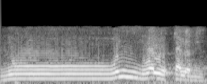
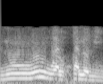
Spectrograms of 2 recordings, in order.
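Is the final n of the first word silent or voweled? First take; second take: silent; voweled. First: The final n stays silent without a vowel. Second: The final n carries a vowel into the next word. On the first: The speaker calls it right. "نقول نون والقلم وصلا ووقفا" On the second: The speaker calls it wrong. "ما نقول نون والقلم، لا"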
